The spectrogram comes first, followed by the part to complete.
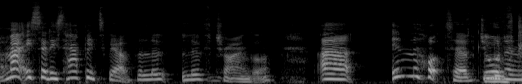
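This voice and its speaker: Fairly high female speech in a northern English accent, with vocal fry, very wide pitch swings, big swings in loudness and a moderate pace. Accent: broad northern English. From northern England.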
